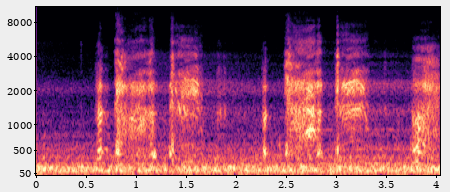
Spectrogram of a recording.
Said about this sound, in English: I'm coughing up blood.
